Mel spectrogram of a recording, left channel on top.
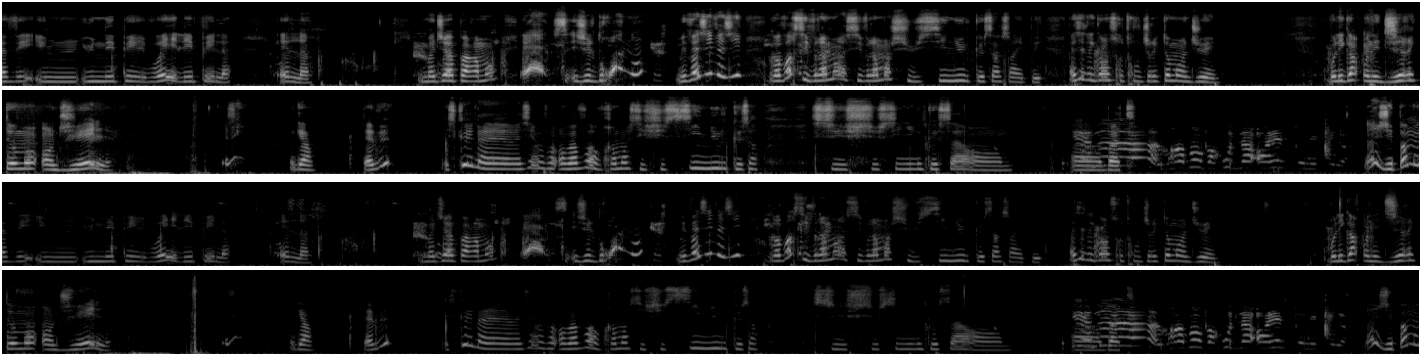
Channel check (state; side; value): quieter; right; 11.4 dB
